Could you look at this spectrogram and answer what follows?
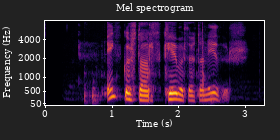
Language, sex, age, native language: Icelandic, male, 18-19, Icelandic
